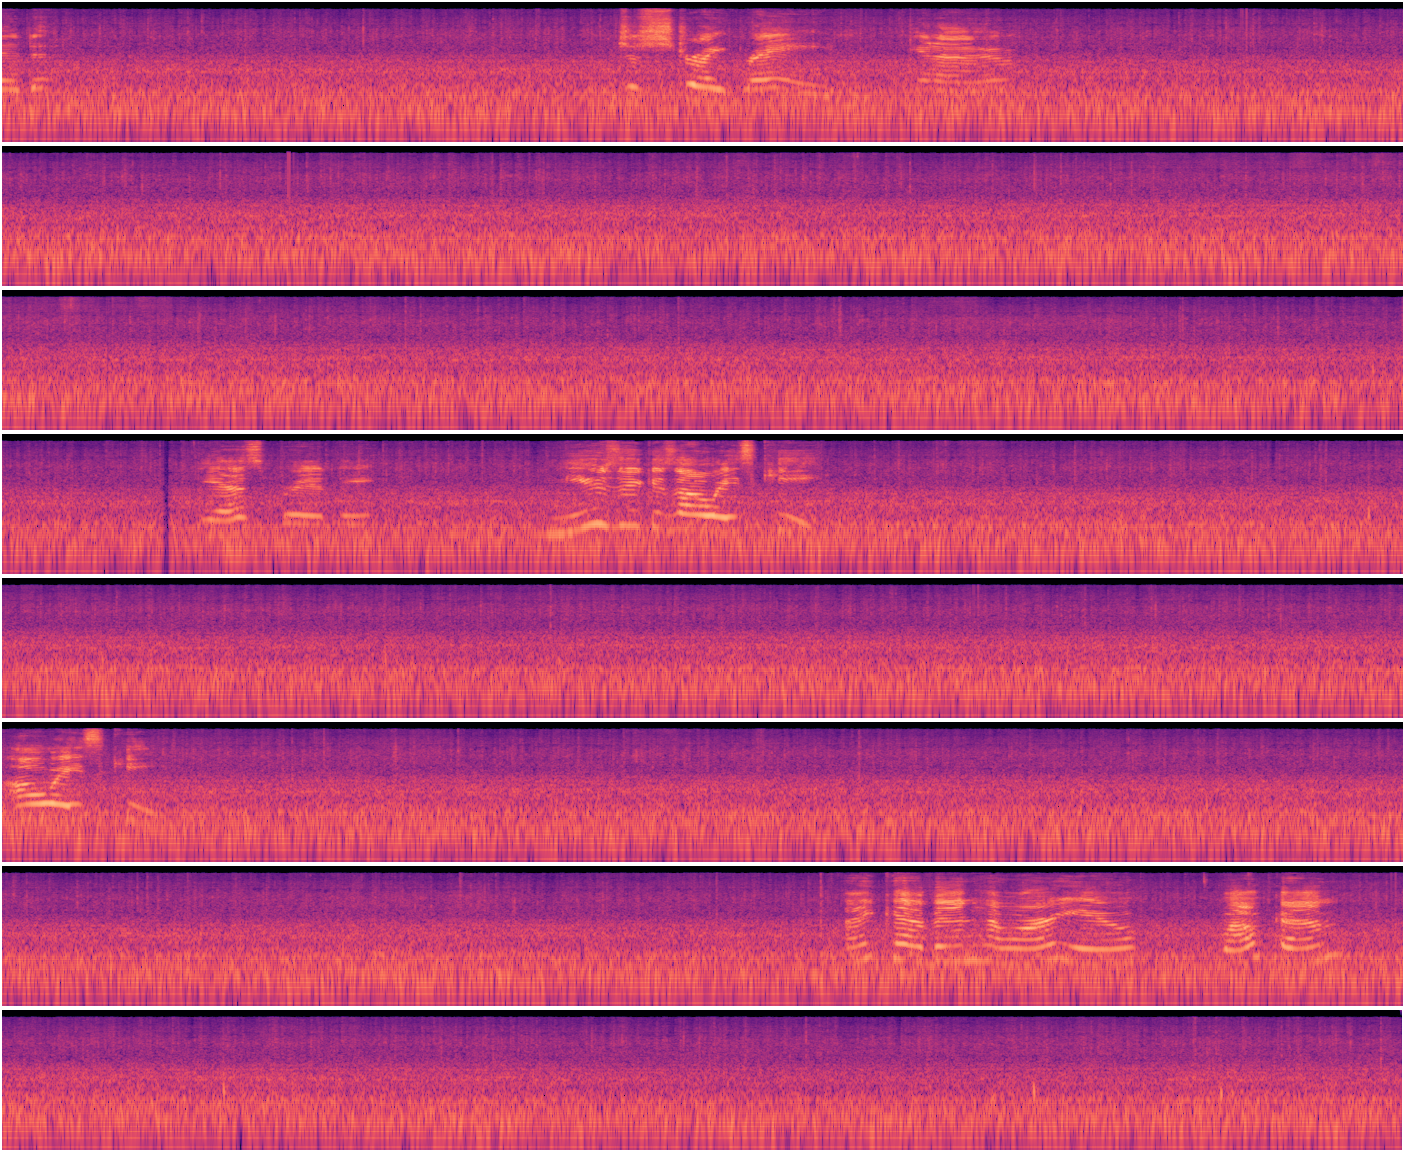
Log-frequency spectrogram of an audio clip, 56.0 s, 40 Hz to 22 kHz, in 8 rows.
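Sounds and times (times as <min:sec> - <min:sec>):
car road and engine noise: 0:00.0 - 0:56.0.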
